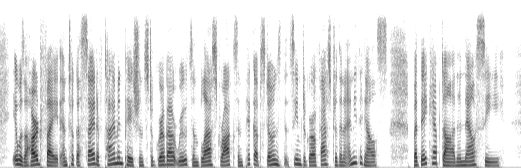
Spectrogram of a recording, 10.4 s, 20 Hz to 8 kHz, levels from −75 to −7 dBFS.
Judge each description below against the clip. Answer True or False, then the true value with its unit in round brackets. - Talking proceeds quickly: True (225 wpm)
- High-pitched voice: False (180 Hz)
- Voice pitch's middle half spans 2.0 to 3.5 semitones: False (4.3 semitones)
